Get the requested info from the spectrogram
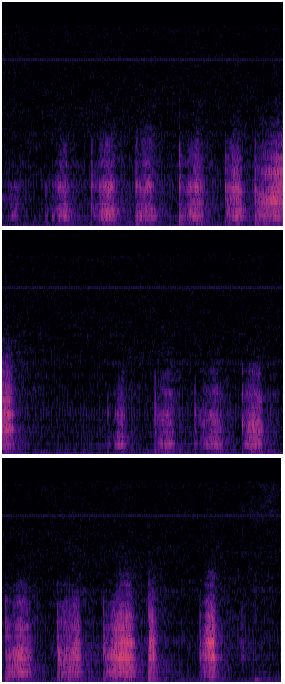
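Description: Pen strokes scratching on paper as lines are drawn: a quick series of short strokes with a brief pause about four seconds in, one longer stroke just before it.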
